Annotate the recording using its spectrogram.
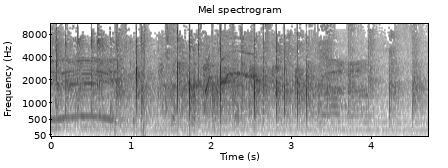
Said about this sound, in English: Yeah, all right, y'all give him a clap offering here.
